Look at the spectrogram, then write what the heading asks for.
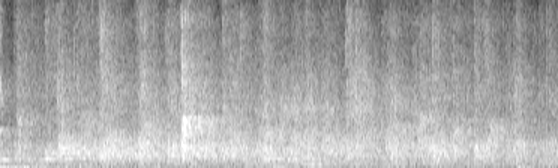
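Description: A church audience applauding Jesus, a dense, steady wash of many hands clapping at once with no pauses, holding an even loudness throughout and no voices standing out.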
